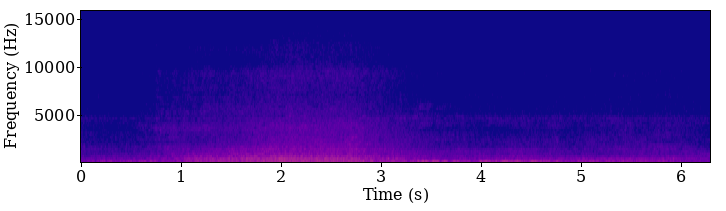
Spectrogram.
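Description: Steady ocean surf washes onto a beach, a broad continuous roar that swells midway with a louder breaking wave, mixed with some wind rumble and no voices.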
